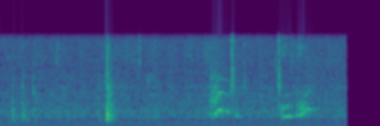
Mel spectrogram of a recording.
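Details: Whiskey, a pet cat indoors, watches a squirrel on the window and gives two short, wavering mid-pitched meows about a second apart, with a sharp tap earlier and a person speaking nearby.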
